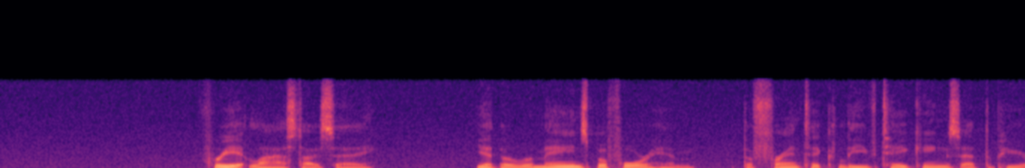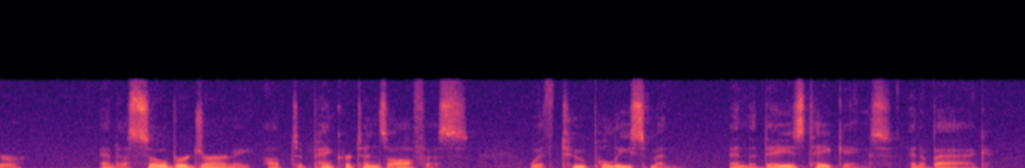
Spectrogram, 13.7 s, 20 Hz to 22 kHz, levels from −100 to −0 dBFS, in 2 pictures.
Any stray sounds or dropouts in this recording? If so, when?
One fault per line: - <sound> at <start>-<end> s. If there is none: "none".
none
